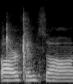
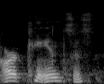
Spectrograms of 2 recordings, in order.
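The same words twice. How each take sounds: First: The word ends with a 'saw' sound. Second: The word ends like the word 'Kansas'. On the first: This is the name's actual pronunciation. "Why is it called Arkansas" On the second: This is how the spelling suggests it should sound. "and not Arkansas? Literally, the state Kansas is in Arkansas"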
